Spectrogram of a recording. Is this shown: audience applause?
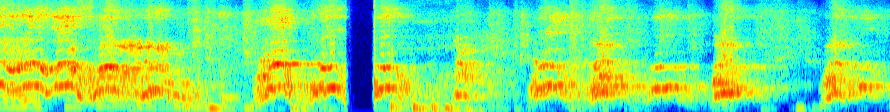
no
